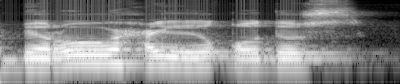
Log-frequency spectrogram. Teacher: را کے اوپر پیش ہے، پر کر کے پڑھنا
